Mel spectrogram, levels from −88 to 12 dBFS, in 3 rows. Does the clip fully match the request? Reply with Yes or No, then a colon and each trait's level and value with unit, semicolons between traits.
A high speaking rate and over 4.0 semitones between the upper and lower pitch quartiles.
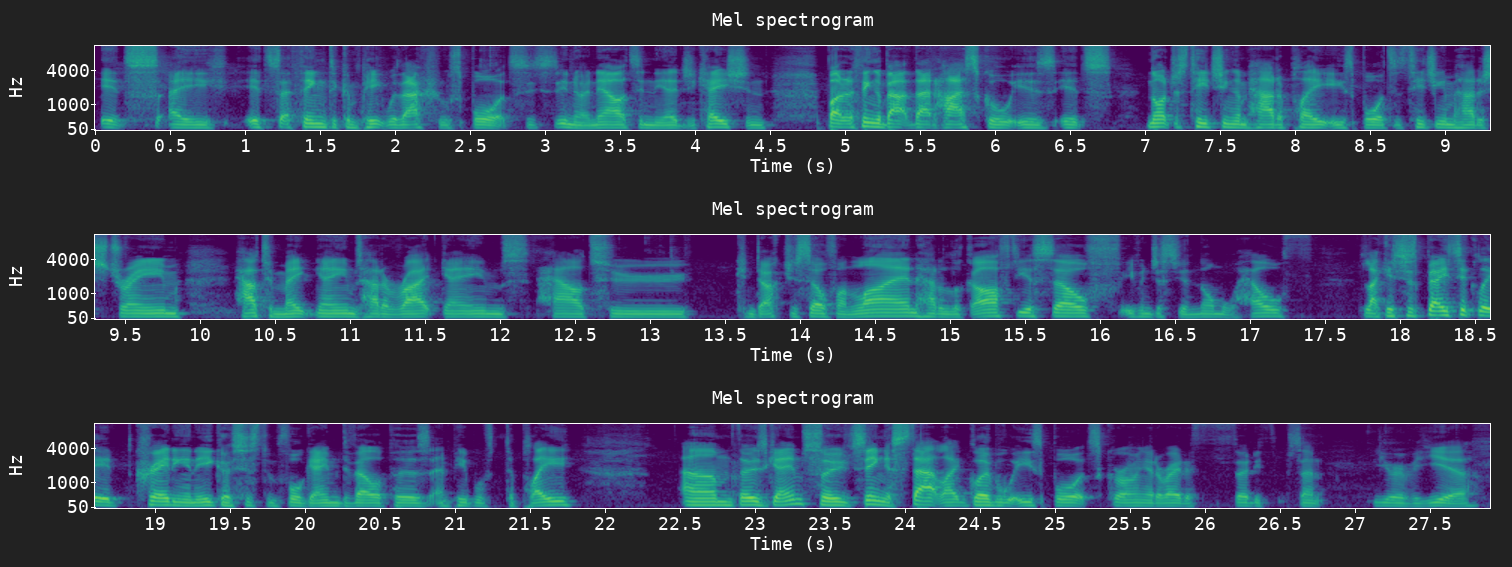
No: fast, 210 wpm; average, 2.8 semitones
